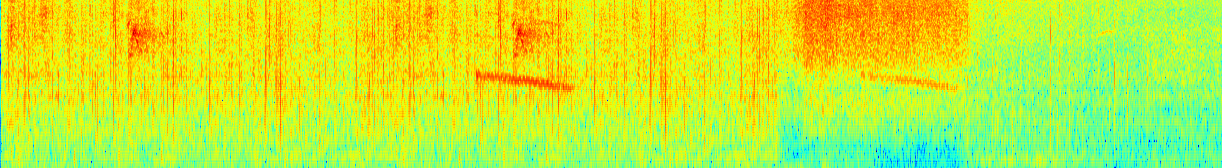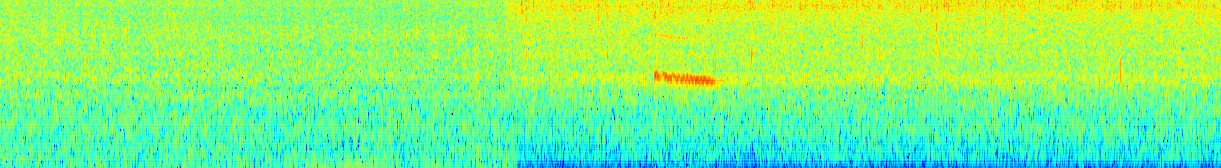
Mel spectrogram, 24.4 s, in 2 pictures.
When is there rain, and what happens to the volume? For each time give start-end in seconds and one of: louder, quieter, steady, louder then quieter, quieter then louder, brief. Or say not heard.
0.0-24.3 quieter.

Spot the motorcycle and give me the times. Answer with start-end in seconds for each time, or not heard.
not heard.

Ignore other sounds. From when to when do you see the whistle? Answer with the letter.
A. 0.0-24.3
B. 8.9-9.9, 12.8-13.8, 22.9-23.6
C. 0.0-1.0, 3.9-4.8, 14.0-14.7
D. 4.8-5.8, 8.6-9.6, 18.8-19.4
D.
